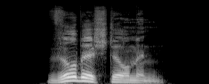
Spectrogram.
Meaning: dative plural of Wirbelsturm
- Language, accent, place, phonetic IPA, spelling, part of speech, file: German, Germany, Berlin, [ˈvɪʁbl̩ˌʃtʏʁmən], Wirbelstürmen, noun, De-Wirbelstürmen.ogg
